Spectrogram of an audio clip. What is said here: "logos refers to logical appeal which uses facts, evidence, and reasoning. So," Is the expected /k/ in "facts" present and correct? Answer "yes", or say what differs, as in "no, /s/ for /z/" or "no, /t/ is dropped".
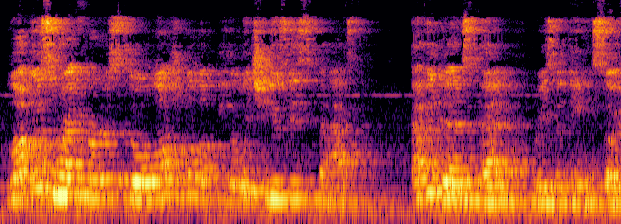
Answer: no, /k/ is dropped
